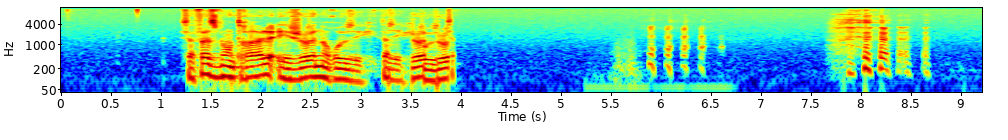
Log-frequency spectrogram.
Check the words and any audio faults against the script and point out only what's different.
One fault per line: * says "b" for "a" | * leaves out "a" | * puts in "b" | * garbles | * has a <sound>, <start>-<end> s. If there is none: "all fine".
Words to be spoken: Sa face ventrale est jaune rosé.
* garbles
* has a laugh, 5.2-6.8 s
* has a laugh, 7.7-8.7 s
